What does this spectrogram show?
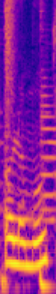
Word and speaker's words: Olomouc: la ville c'est que olomouc se prononce en réalité à l'oms par les tchèques elle regroupe cent mille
